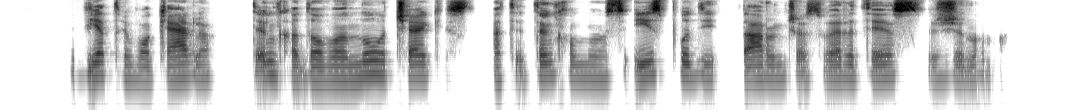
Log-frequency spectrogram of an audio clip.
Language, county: Lithuanian, Kaunas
